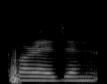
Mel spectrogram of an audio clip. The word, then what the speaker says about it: foreign: Number three, you ever learn a foreign language? This is foreign Have language. G is silent.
